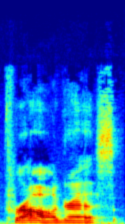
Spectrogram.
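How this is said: It is said with an American 'praw' first vowel. "we in Pennsylvania, it's all about progress... P R A W G R E S S"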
